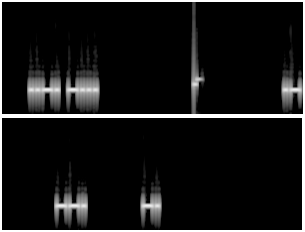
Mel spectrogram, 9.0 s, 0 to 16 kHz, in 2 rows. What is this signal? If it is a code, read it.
Morse code, heard as a keyed tone, about 25 wpm, spaced as for 11 wpm, 700 Hz. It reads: FB AGN
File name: Top 20 QSO Elements - 6x Character Spacing - 25wpm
